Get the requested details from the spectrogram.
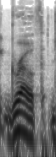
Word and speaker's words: Groth: Valerie Groth, G-R-O-T-H.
